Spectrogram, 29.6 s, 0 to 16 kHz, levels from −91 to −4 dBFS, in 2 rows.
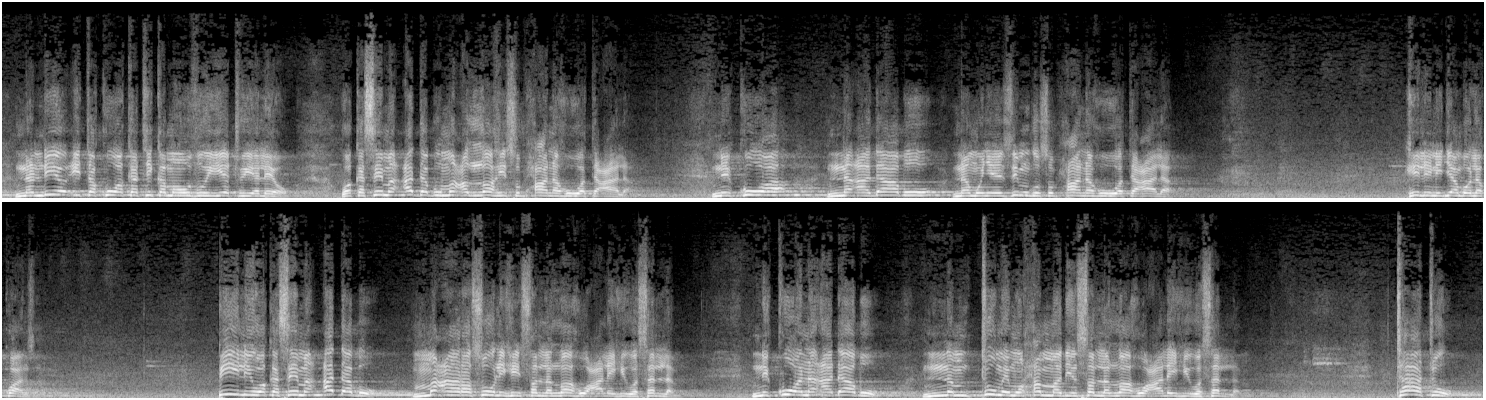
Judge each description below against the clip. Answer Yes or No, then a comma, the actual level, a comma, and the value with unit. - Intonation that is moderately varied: Yes, average, 3.8 semitones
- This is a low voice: No, high, 245 Hz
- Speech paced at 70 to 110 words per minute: Yes, slow, 100 wpm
